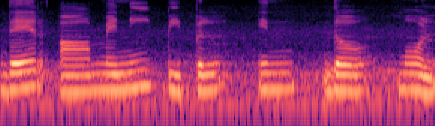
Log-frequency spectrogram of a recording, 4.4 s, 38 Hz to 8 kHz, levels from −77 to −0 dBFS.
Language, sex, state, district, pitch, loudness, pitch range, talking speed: English, female, Maharashtra, Mumbai Suburban, 175 Hz, -18 LUFS, 170-180 Hz, 95 wpm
